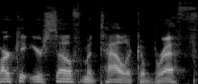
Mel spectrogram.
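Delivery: ordinary delivery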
